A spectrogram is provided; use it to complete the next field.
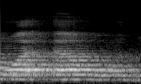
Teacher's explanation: Setelah itu getarannya ini tafkhim ya, menebal, karena sebelum ra sukun ada harokat fathah. Bergetar dan tebal, tidak hanya bergetar namun ringan.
